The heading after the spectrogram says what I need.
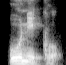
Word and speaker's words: único: So be careful, it's all in the stress. If you stress the first syllable, eunuch is eunuco. You need to stress the second syllable, unique, if you want it to be único. Unique.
